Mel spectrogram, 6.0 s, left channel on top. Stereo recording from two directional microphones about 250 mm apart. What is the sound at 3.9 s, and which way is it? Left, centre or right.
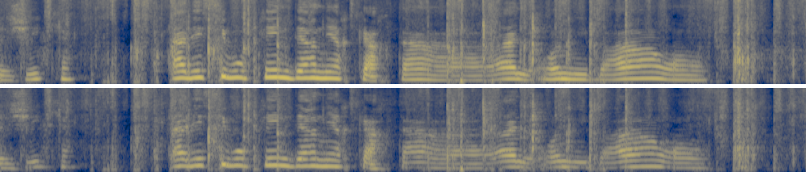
Speech, left.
